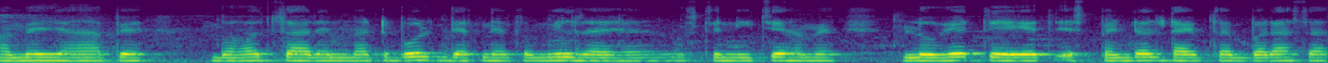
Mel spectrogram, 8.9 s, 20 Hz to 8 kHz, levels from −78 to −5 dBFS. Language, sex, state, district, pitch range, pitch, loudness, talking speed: Hindi, male, Chandigarh, Chandigarh, 145-150 Hz, 150 Hz, -15 LUFS, 140 wpm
